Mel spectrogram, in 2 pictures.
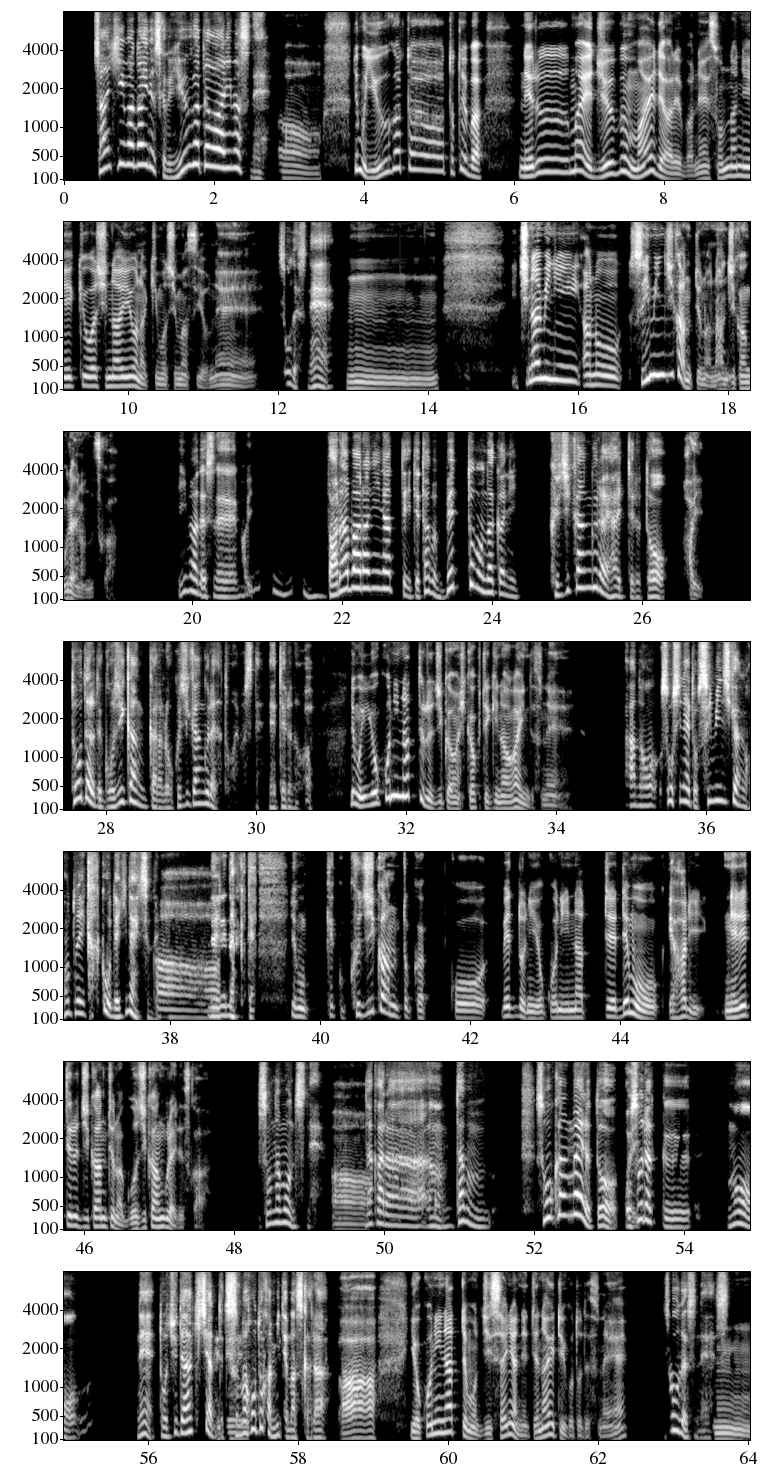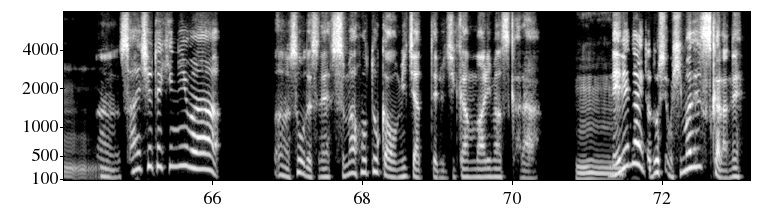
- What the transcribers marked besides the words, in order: other background noise
- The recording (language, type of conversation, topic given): Japanese, advice, 夜に何時間も寝つけないのはどうすれば改善できますか？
